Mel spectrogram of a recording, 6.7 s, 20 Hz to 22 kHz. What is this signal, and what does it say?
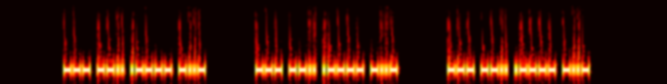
Morse code, heard as a keyed tone, about 51 wpm, 700 Hz. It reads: OZ1X OZ1X OZ1X
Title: DXCC-100 Call Signs - 4 Characters - Repeated 3x - 50wpm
